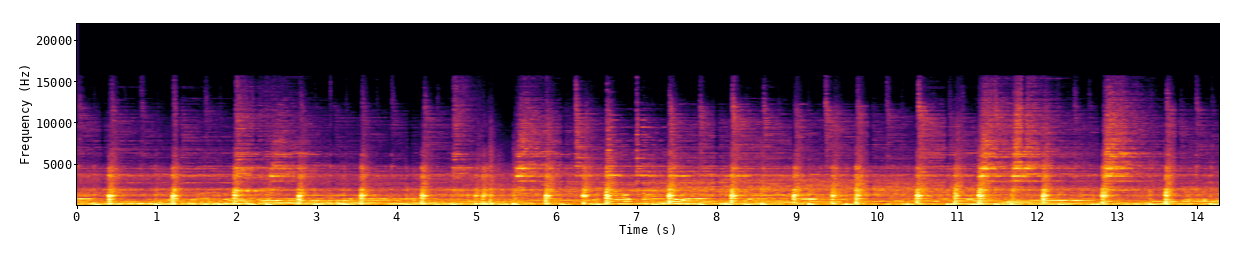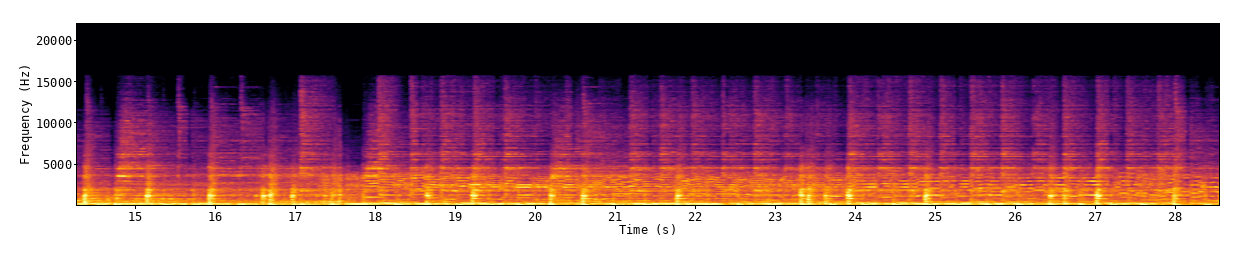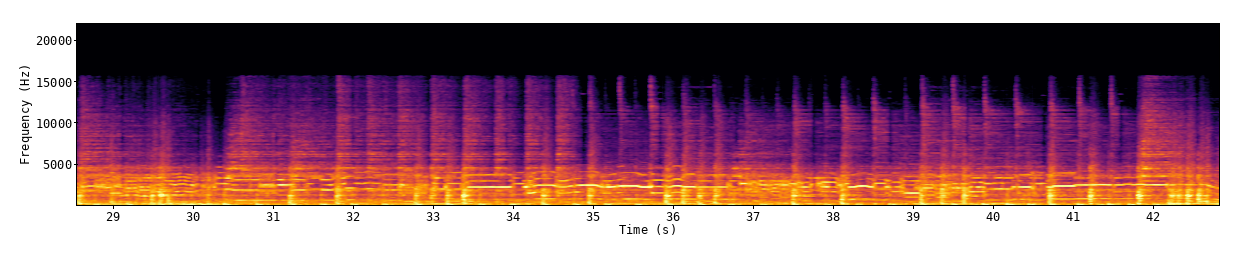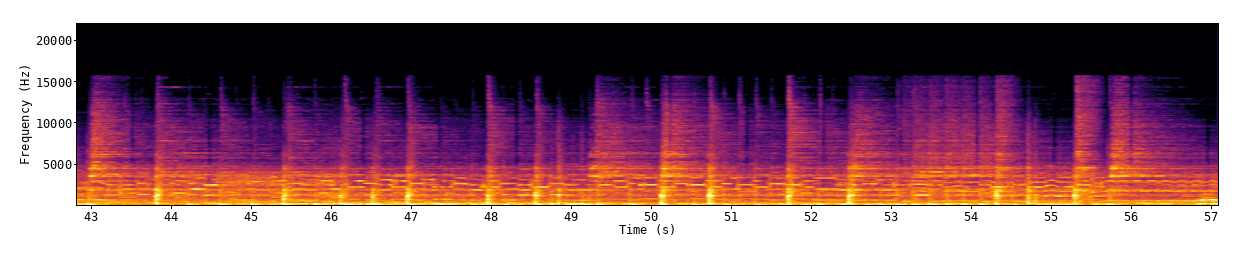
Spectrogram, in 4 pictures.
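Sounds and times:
high lead guitar line: 0.0s - 57.0s
rock band playing live: 0.0s - 57.0s.

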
